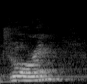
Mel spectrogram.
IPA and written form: ˡdrɔːrɪŋ (drawing)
